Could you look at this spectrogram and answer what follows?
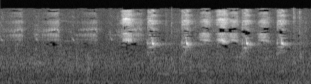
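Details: Egyptian goose uttering a rapid series of about eight hoarse, high, squeaky notes at roughly even spacing after a brief quiet start, with no other clear sounds.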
